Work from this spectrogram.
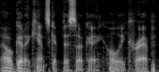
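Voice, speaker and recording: A man's voice: a little fast, a bit bright. A man giving casual, sardonic live gaming commentary, given to exasperated asides. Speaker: game streamer.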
